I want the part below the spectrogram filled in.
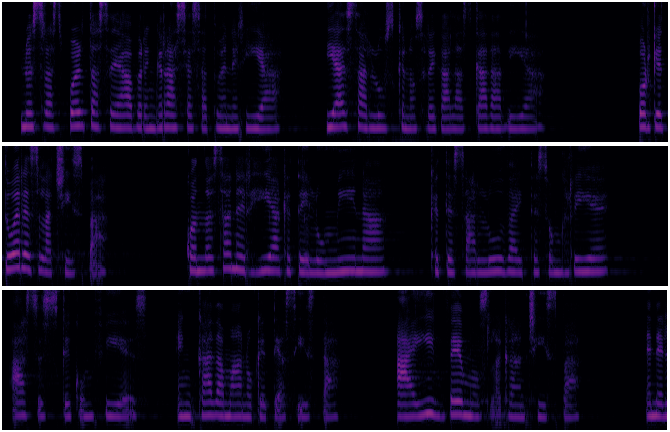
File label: SPANISH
